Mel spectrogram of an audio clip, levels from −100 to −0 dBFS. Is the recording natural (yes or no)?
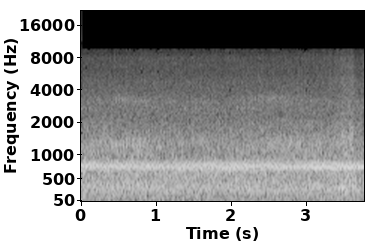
yes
